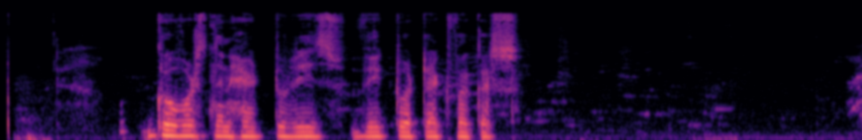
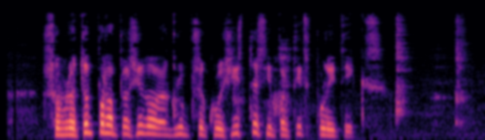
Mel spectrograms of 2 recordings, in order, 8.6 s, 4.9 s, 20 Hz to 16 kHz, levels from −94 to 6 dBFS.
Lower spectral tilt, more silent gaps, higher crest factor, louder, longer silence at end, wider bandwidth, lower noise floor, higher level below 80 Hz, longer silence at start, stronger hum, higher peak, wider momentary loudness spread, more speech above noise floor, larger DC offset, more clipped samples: about the same, -7 dB/octave vs -7 dB/octave; neither; about the same, 22 dB vs 22 dB; second, -29 LUFS vs -26 LUFS; second, 0 s vs 0.25 s; about the same, 11.5 kHz vs 11 kHz; first, -70 dBFS vs -55 dBFS; first, -58 dBFS vs -78 dBFS; second, 0.25 s vs 0.45 s; neither; second, -10 dBFS vs -6 dBFS; second, 17 LU vs 24 LU; first, 43 dB vs 29 dB; neither; neither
